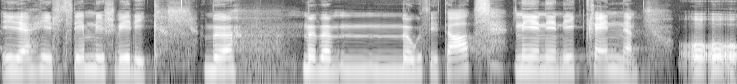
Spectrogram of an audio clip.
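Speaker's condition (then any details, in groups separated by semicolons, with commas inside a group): Stuttering; since childhood, cause unknown, possibly a blow or vaccination, acupuncture tried with little benefit; age 15, in stuttering therapy with Alfred Beiler, therapy helping; worse when nervous during talks or reading aloud, more pauses, hard blocks; repeated sounds, prolonged sounds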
